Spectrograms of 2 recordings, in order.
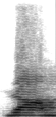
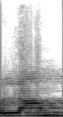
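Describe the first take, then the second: First: Said in the usual way. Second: लाम, R replaced by L; child's lisp. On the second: Shown as a demonstration. Teacher recalls the lisping example, L-for-R लाम. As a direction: say राम as लाम, with L up front. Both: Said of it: "देखा lisping में".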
